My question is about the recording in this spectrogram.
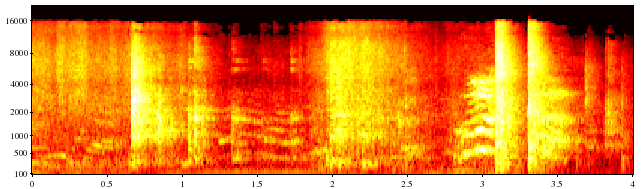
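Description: Crushed aluminum cans clattering together and a plastic bag rustling as the cans are handled and bagged. There is a sharp clatter about a second in and more near the end, along with a brief voice.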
